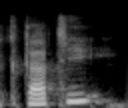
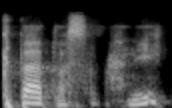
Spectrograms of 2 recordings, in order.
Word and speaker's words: Ktata: Après, nous avons Dr Farah Berika Ktati. J'espère que j'ai bien prononcé. Ktata, Ktata. Vous êtes maître assistant en informatique à l'Institut supérieur de sciences appliquées et de technologie de Sousse, ISAT-Sousse.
